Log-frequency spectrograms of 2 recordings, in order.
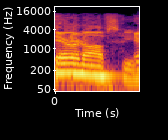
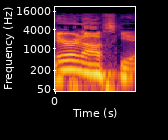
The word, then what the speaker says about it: Aronofsky: Aronofsky. – Aronofsky. Androfsky or something.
